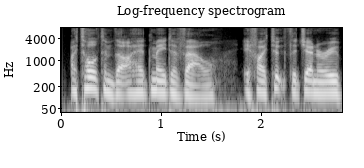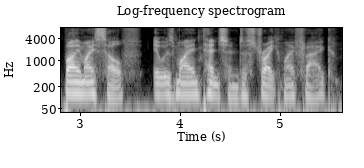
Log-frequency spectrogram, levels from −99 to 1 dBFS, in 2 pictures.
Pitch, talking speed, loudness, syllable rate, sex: 125 Hz, 255 wpm, -19 LUFS, 5.9 syllables/s, male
